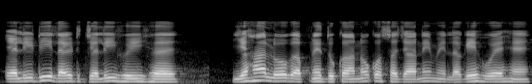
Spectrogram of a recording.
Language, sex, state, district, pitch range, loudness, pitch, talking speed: Hindi, male, Jharkhand, Ranchi, 130-150 Hz, -16 LUFS, 135 Hz, 170 wpm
